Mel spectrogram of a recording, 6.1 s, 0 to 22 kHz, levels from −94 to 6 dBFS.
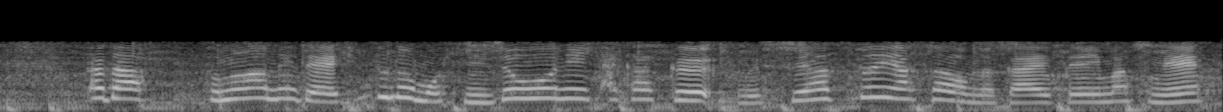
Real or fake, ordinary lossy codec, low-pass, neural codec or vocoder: fake; none; 5.4 kHz; codec, 16 kHz, 16 kbps, FunCodec, trained on Chinese and English, 50 frames a second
